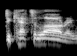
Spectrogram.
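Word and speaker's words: De Ketelaere: I think De Ketelaar was the last pronunciation I've heard of it, so I'll go with that one.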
